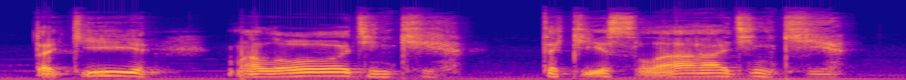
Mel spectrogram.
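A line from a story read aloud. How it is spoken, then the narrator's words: Thin quavering voice. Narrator (Russian): произнес Кукишанский тонким дребезжащим голоском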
